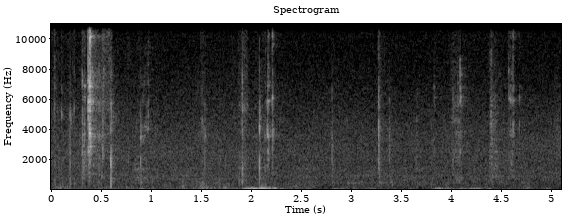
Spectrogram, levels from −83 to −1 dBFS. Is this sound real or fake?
real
